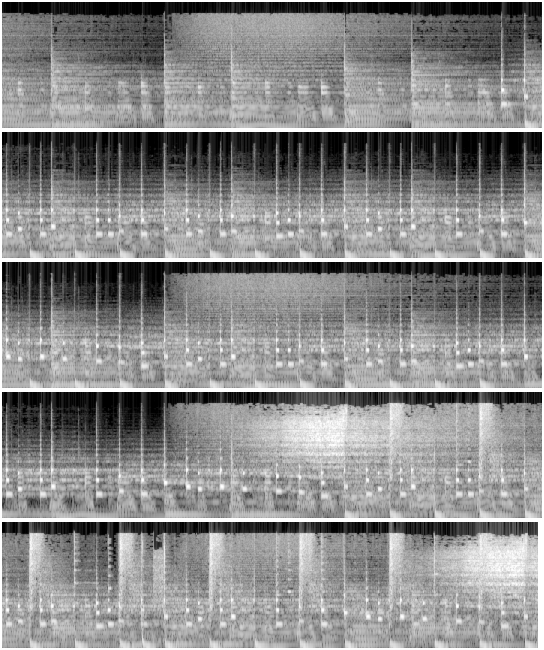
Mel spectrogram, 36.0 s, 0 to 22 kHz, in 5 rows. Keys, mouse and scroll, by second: 0.4 click, 1.0-1.4 middle drag, 1.4 click, 1.6 right click, 3.6 scroll down 2, 4.2-7.2 shift+middle drag, 7.2 click, 9.1-10.1 drag, 11.5-12.2 drag, 12.7 click, 13.9 click, 15.7 click, 16.1 click, 16.7-18.7 drag, 20.0-21.6 middle drag, 21.6 click, 22.2 shift+click, 22.9 shift+click, 24.0-26.1 drag, 26.8-28.8 middle drag, 29.1-30.9 shift+middle drag, 30.9 click, 31.2 shift+middle drag, 31.4-32.1 scroll up 2, 32.1 click, 34.4 click, 35.4-35.9 scroll down 7.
